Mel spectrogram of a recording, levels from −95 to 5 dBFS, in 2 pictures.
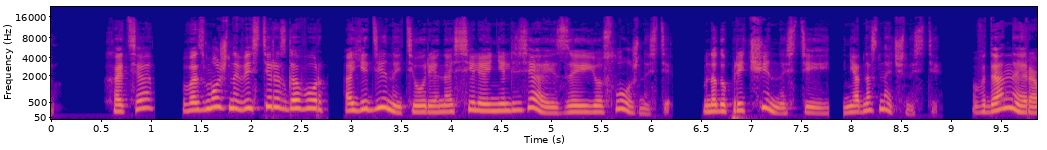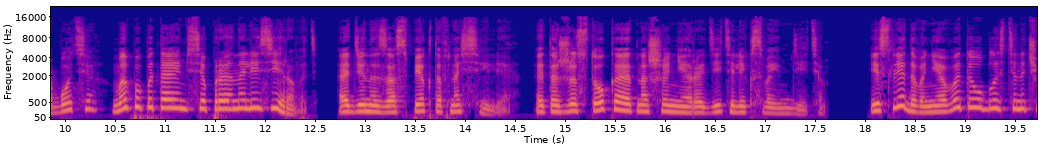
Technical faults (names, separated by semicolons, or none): playback stall; time-compressed catch-up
